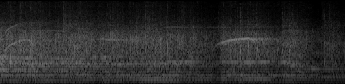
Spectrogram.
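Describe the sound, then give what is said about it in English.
A church audience applauds as a testimony speaker is welcomed up to the stage, a dense, sustained wash of clapping that carries through the whole stretch and swells briefly near the end. “Put your hands together for him and let's welcome him.”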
